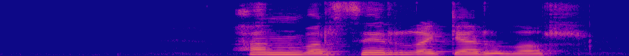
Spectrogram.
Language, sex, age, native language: Icelandic, female, 10, Icelandic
